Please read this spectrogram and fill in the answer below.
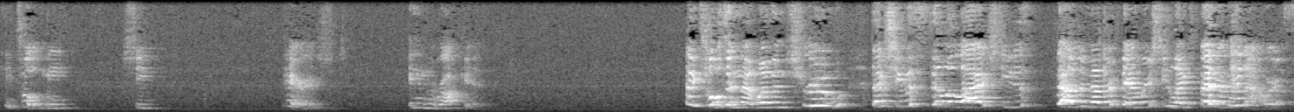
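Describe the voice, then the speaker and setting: A woman's voice: high voice, a bit bright, pitched above the performer's own voice, full character voice. Young woman as an earnest grieving daughter, very echoey. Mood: hurt, anguished. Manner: earnest, emotional, theatrical storytelling. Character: grieving daughter recalling her lost astronaut mother, childlike and earnest. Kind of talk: dramatic stage monologue. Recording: roomy, distant mic, faint noise.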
